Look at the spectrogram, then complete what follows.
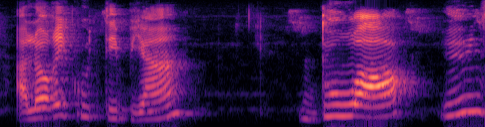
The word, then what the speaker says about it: doigt: Alors maintenant, regardez la place du son wa, doigt. Alors, la place du son wa ici est à la fin de la syllabe parce que GT ne se prononce pas.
